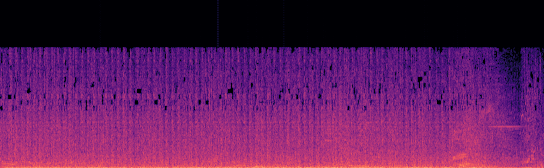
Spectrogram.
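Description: Electric energy crackles and buzzes loudly.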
